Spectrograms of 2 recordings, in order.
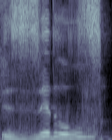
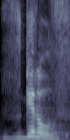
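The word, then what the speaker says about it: Zkittlez: Look how that's spelled on your screen. Skittles. Ziddles. Skittles. And gelato. Say it with me.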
